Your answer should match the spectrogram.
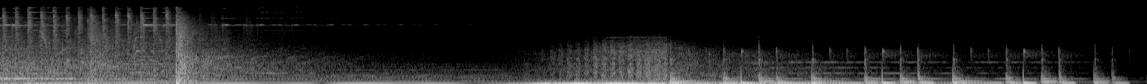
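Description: Assault rifles open fire during an armed attack in Pamplona, Philippines: one sharp, loud shot near the start, then a fast, ragged volley of repeated close shots over a low rumble.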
